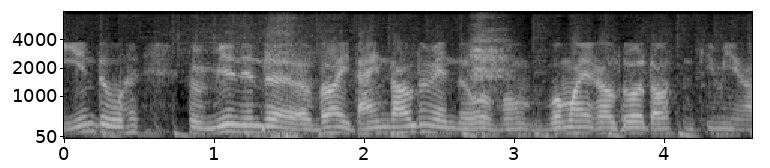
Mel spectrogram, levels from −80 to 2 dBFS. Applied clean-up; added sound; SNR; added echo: none; none; none; none.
